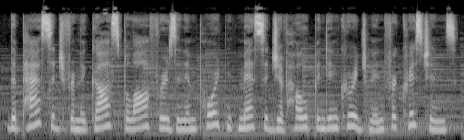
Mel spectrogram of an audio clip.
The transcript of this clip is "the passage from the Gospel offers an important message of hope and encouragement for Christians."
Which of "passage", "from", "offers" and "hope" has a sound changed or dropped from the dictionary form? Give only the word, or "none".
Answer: none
